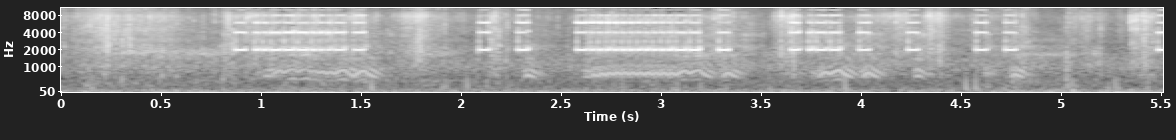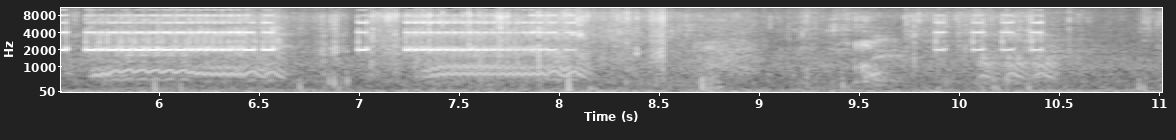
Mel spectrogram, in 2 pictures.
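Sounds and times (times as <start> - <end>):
buzzing electronic alert tone: 5.6 - 8.1.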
